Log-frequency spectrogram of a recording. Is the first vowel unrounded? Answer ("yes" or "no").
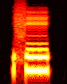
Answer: yes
